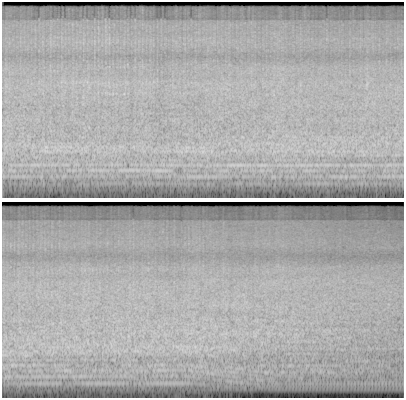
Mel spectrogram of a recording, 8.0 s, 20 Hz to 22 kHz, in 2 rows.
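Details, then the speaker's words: Troy-Bilt zero-turn mower, 2 years old, Kohler 24 hp 7000 series V-twin, after fixing fuel delivery (water in fuel, badly installed replacement carburetor): strong even buzz at steady speed, easing off at end; running normally after repair. "Otherwise, you can hear it's running good. I get it out of the garage. Test it out here. Sounds good."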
